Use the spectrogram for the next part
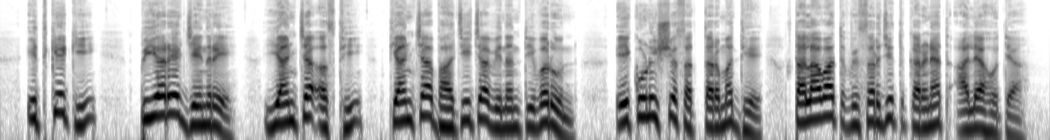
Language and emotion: Marathi, neutral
